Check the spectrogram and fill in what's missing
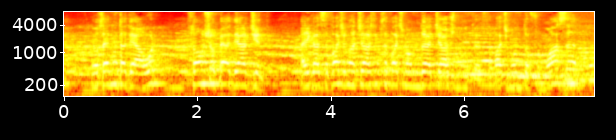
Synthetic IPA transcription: nosajmnut̪ad̪eaur | sawamʃiopead̪e̞ard͡ʒint̪ | ad̪ikəsəfat͡ʃemɨnat͡ʃe̞laʃt̪impsəfat͡ʃe̞mamɨnd̪ojat͡ʃejaʃnut̪əsəfat͡ʃe̞monut̪əfɾumoasə

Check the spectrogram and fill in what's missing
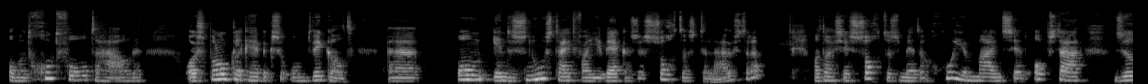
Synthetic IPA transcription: ɔmətxutfolˠtəɦa̰wdənʔoːsproŋkələkhɛpɪksəʔɔntʋɪkəlˠt | ɔmɪndəsnuəstɛjtfɔnjəʋɛkəsəsɔxtənstəlœ̰ɥstərən | ʋɑ̃ntɑsjəsɔxtənsmɛtənxujəmajntsɛtɔpstaːtzø

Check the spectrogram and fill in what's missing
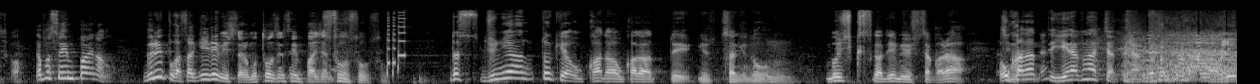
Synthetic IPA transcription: sɨ̥ka̰jap̬ːaisẽ̞mpainano̰ | ɡɯ̟ɾɯ̟ːpɯ̟ɡasak̬ʲiːd̪e̞bʲjɯɕi̥t̪aɾamoːt̪o̞ːzẽsẽmpaiza̰so̞ːso̞̰ːso̰ː | d̪ḁd͡ʑɨɲ̟iant̪o̞kʲiβaokad̪aokad̪at̪ːe̞̰jɯ̟t̪ːe̥t̪ake̞d̪o̞̰ | bɯ̟ɕi̥kːɯ̥sɨɡad̪e̞bʲjɯɕi̥t̪akaɾa | o̞kad̪at̪ːe̞ie̞nakɯnat͡ɕt͡ɕat̪ːenã

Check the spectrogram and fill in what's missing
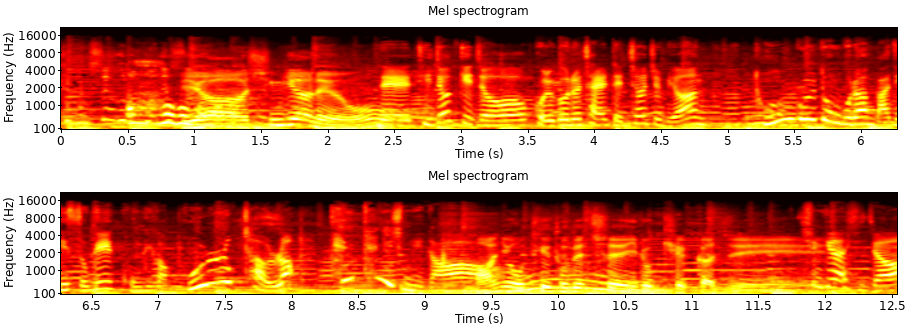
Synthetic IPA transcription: jaɕʰiŋɡiɦane̞jone̞tid͡ʑʌt̚k͈id͡ʑokʌɭɡʌɾɯɭt͡ɕaɭte̞t͡ɕʰʌd͡ʑimjʌn | toŋɡuɭdoŋɡuɾɦanmadis͈oɡe̞koŋɡiɡapoɭːok̚t͡ɕʰaoɭːa | tʰentʰeɲiɕʰimɲidaaɲiʌtʰʌkʰetodet͡ɕʰe̞iɾʌkʰe̞k͈ad͡ʑḭɕʰiŋɡiɦaɕʰid͡ʑo

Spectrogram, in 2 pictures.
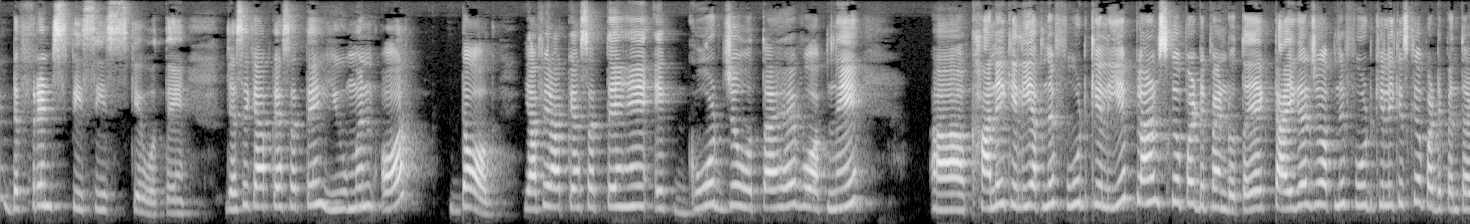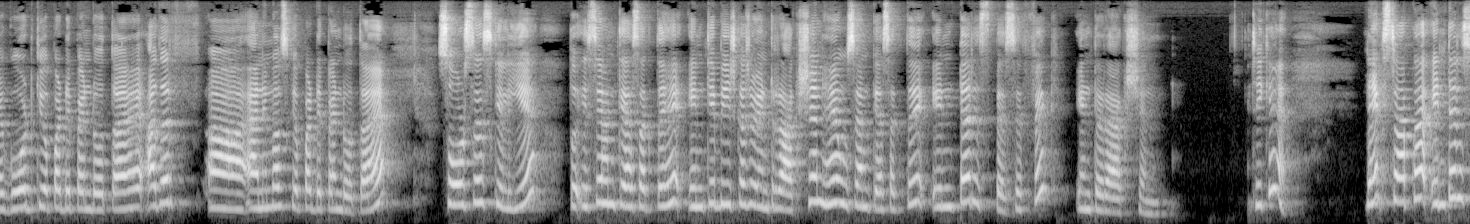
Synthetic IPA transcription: ɖɪfɾə̃ɳʈspiːʃiːzkeɦoːt̪eɦɛ̃ː | d͡ʒɛːsekiaːp̚kɛɦsɐk̚t̪eɦɛ̃ɦjuːmənɔːɾ | ɖɔːɡ | jafɪɾaːp̚kɛɦsɐk̚t̪eɦɛ̃ʔeːk̚ɡoːɖ̚d͡ʒoːɦoːt̪aɦɛʋoɐpne | kʰaːnekelieɐpnefuːɖkelieplãːɳʈskeuːpəɾɖɪpɛ̃ɳɖɦoːt̪aɦɛjeːk̚ʈaːɪɡəɾd͡ʒoːɐpnefuːɖkeliekɪskeuːpəɾɖɪpɛ̃ɳɖt̪aɦɛɡoːɾɖkeuːpəɾɖɪpɛ̃ɳɖɦoːt̪aɦɛʔɐd̪əɾ | ɛːnɪməlskeuːpəɾɖɪpɛ̃ɳɖɦoːt̪aɦɛː | soːɾsɪskeliet̪oɪseɦɐmkɛɦsɐkt̪eɦɛ̃ʔɪnkebiːt͡ʃkad͡ʒoːɪ̃ɳʈəɾɛːkʃənɦɛʊseɦɐmkɛɦsɐk̚t̪eɦɛ̃ʔɪ̃ɳʈəɾspesɪfɪk | ɪ̃ɳʈəɾɛːkʃən | ʈʰiːkɦɛː | neːksʈaːp̚kaʔɪ̃ɳʈəɾ

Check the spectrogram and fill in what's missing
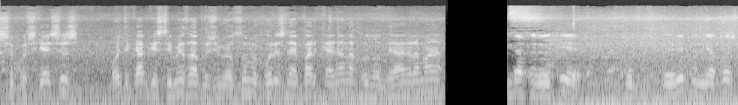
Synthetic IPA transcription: siposçe̞sioso̞t̪ikɐpçe̞st̪iɣmisθɐːpɾozimio̞θumexo̞ɾiznɐipɐɾçi̥kɐne̞nɐxɾo̞no̞ðiɐɣɾɐmɐ | mɲɐpe̞ɾioçipupe̞ɾipuðʝɐko̞s

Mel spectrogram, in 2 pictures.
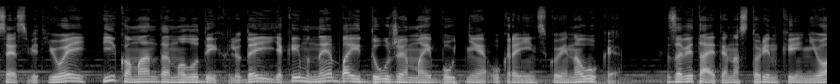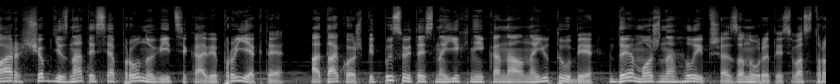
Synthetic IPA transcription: sɛsʋʲid̪jʊɛjikɔmɑnd̪ɐmɔlˠɔd̪ɪxlʲʊd̪ɛjːɐkɪmnɛbɐjd̪uʒɛmɐjbutʲnʲiʔukɾɐjinʲsʲkɔjinɐukɪ̰ | zɐʋʲit̪ɑjt̪ɛnɐst̪ɔɾʲinkɪnʲjʊɑrʃt͡ʃɔbdʲiznɑt̪ɪsʲɐpɾɔnɔʋʲit͡sʲikɑʋʲipɾɔjɛkt̪ɪ | ɐt̪ɑkɔʒpʲid̪̚pɪsʊjt̪ɛsʲnɐjixnʲɪjkɐnɑlˠnɐjʊt̪ubʲid̪ɛmɔʒnɐɦlˠɪpʃɛzɐnuɾɪt̪ɪsʲʋɐst̪ɾɔ

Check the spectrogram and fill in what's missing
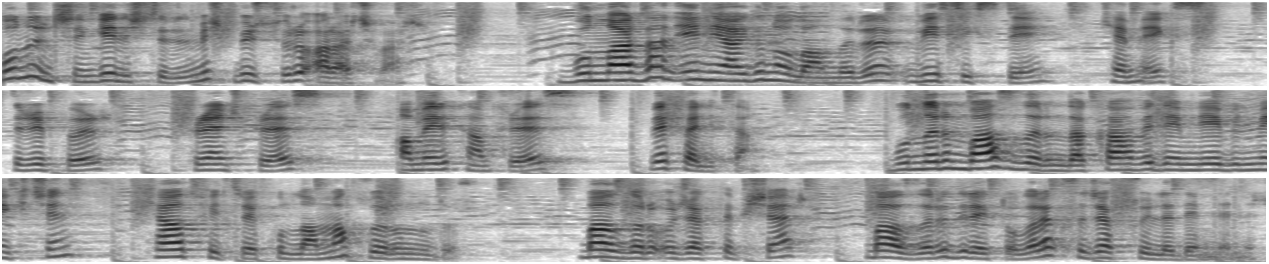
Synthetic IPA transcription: bununit͡ʃʰinɟe̞lʲiʃt̪ʰiɾilʲmiʃbiɾsyɾyʔaɾa̰t͡ʃva̰ɾ̥ | bunlˠaɾd̪anænjajɡɯno̞lˠanlˠaɾɯvisikst̪ʰi | cʰemɛcs | d̪ɾipʰɛɾfɾɛnt͡ʃpɾɛs | ame̞ɾikʰanfɾɛs | vɛkʰalʲit̪ʰa̰ | bunlˠaɾɯnbaːzɯlˠaɾɯnd̪akʰahvɛd̪ɛmlʲeje̞bilʲmɛci̥t͡ʃʰincʰat̪filʲt̪ɾɛkʰulˠːanmakzo̞ɾunlˠud̪ṵɾ̥ | baːzɯlˠaɾɯʔo̞d͡ʒak̚t̪ʰapi̥ʃæɾbaːzɯlˠaɾɯd̪iɾɛc̚t̪ʰʲo̞lˠaɾaksɯd͡ʒaksujlˠad̪ɛmlʲḛnḭɾ̥

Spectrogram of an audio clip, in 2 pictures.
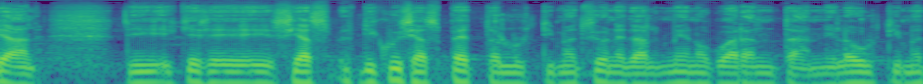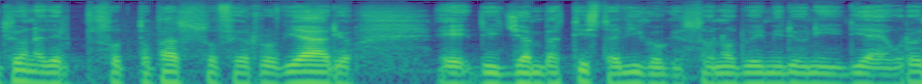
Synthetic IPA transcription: aːled̪ikesiasd̪ikujsiaspɛt̪ːalult̪imat̪sjoːned̪almeːnokwaɾant̪anːilault̪imat̪sjoːned̪elsot̪ːopasːoferːovjaːɾjoed̪id͡ʒambat̪ːist̪aviːkokesːoːnod̪uːemiljoːnid̪iɛwɾo

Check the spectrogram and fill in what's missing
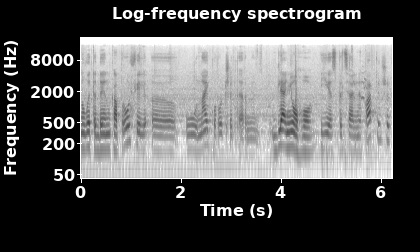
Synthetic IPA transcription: nɔʋɪt̪ɪd̪ɛɛnkɑpɾɔfʲilʲ | unɐjkɔɾɔt͡ʃɪjt̪ɛ̰rmʲin | d̪lʲɐnʲɔɦɔ | jɛspet͡sʲiɑlʲnɪkɑrt̪ɪd͡ʒɪk

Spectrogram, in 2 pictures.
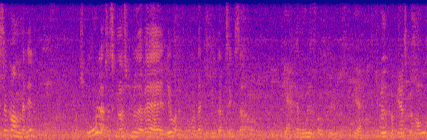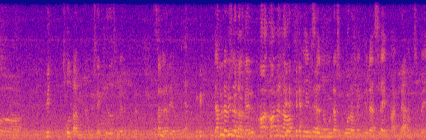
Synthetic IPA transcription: sɒ̽kʰɒ̽m̰ɐmæne̝n̰ | pʰɒ̽ensɡ̥o̝ːləɒ̽sɒ̽sɡ̥æmænɒ̽sfe̝nəuð̰ˠæʋææele̝ʊ̰ɐnəfɒno̝ːnʋækʰud̥ilɡ̥ɒ̽d̥̚t͡sʰeŋɡ̥sɑ̈ɪɒ̽ | jæhæmuːlihe̝ð̰ˠfɒ̽ɒkʰø̰ːb̥ə | j | d̥i̥leð̩ˠkʰɒ̽ʋiæsɡ̥̚b̥eɦɒʊɒ | ʋi̥ | t͡sʰʁo̝ð̩ˠb̥ɑːʋikʰɒ̽mət͡sʰe̝ɐkʰe̝ðˠsmed̥emen | sɒ̽d̥n̩æɐɾejojæ | d̥ɑbleʊse̥ʔɒnænɒhe̝ːlət͡sʰið̞ˠn̩ːo̝ːn̩d̥ɑsb̥uɐɾ̥ɒ̽meɡ̥̚d̥e̝d̥æɐslɛ̰ɪ̥b̥ɑ̈ːkʰækɒ̽m̰t͡sʰe̝b̥ɛ̰ː

